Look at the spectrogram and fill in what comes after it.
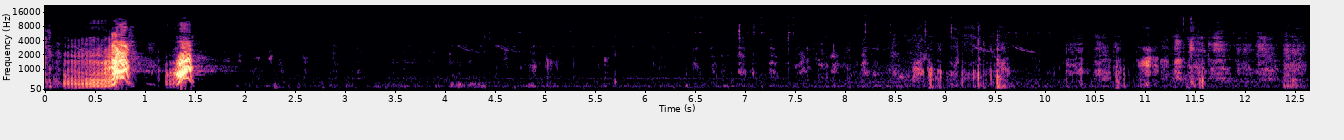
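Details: Miniature Pinscher and Rat Terrier mix dogs named Daisy and Rose during a game of fetch; two sharp, loud barks open the recording, followed by long quiet stretches with faint rustling and movement.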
